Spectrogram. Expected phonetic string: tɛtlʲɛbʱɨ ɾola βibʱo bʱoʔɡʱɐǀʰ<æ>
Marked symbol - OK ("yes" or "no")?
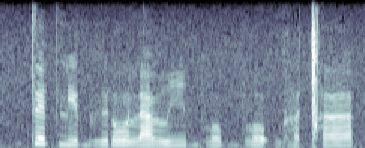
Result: no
